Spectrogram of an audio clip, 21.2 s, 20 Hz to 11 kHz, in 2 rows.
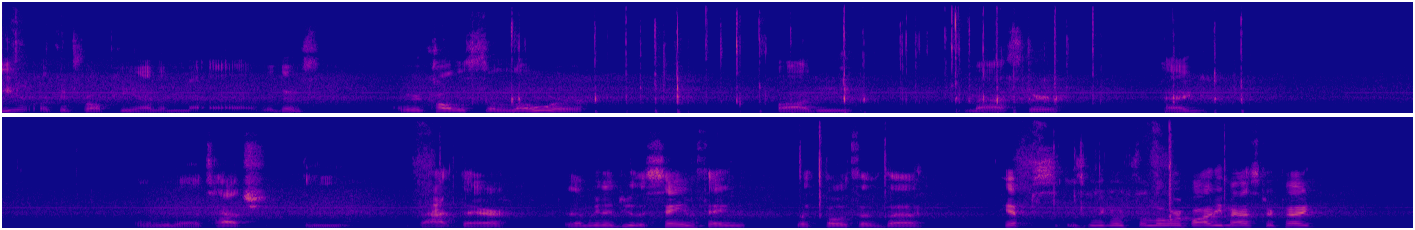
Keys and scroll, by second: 0.4 2, 3.8-9.8 typing, 11.2 1, 14.0 space, 16.8 space, 18.6 1, 19.4 space.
